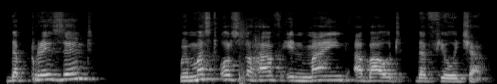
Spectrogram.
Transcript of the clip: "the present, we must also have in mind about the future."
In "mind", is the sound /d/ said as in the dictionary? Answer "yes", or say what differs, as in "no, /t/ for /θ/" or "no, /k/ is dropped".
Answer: yes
